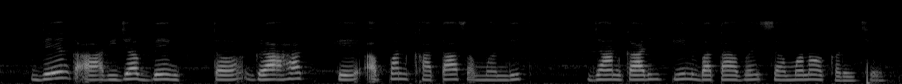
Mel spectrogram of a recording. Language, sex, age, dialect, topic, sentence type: Maithili, male, 31-35, Eastern / Thethi, banking, statement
